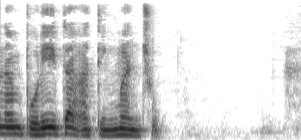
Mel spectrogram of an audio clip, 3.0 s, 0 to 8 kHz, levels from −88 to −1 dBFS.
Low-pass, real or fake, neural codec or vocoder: 7.2 kHz; real; none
